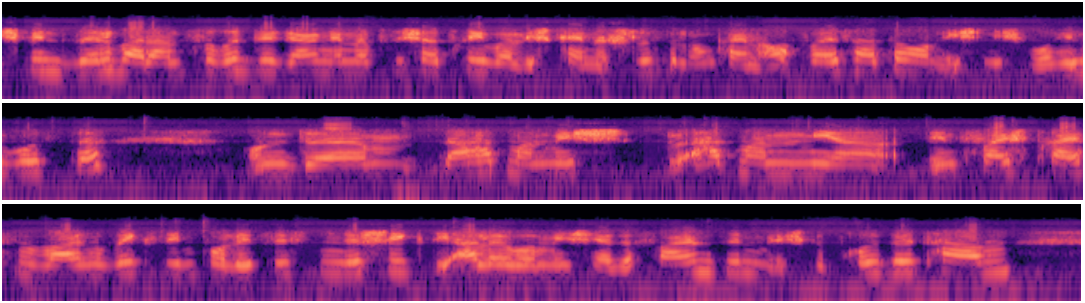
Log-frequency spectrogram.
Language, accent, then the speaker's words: German; Ethiopia; now in Germany; Ich habe einen blauen Pass, ich darf nicht zu meiner Heimat zurück. Ich kann überall hin und nicht in meine Heimat.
